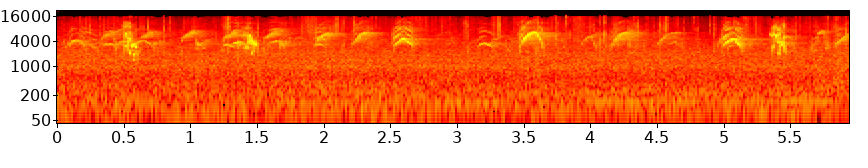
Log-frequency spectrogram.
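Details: Sparrows coming close to be fed at a Tenmangu shrine on 15 December 2023; a flock gives short high chirps in quick bursts, several overlapping, against steady outdoor background noise.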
